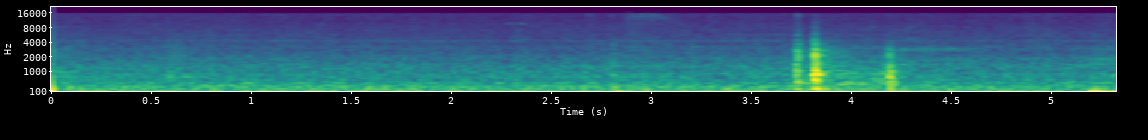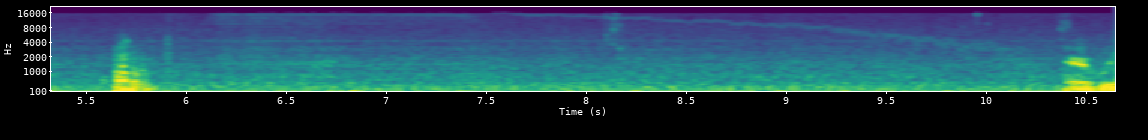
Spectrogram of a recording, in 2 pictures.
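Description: Loud, steady hiss of the recording's own microphone noise, with a few brief faint sounds near the middle.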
